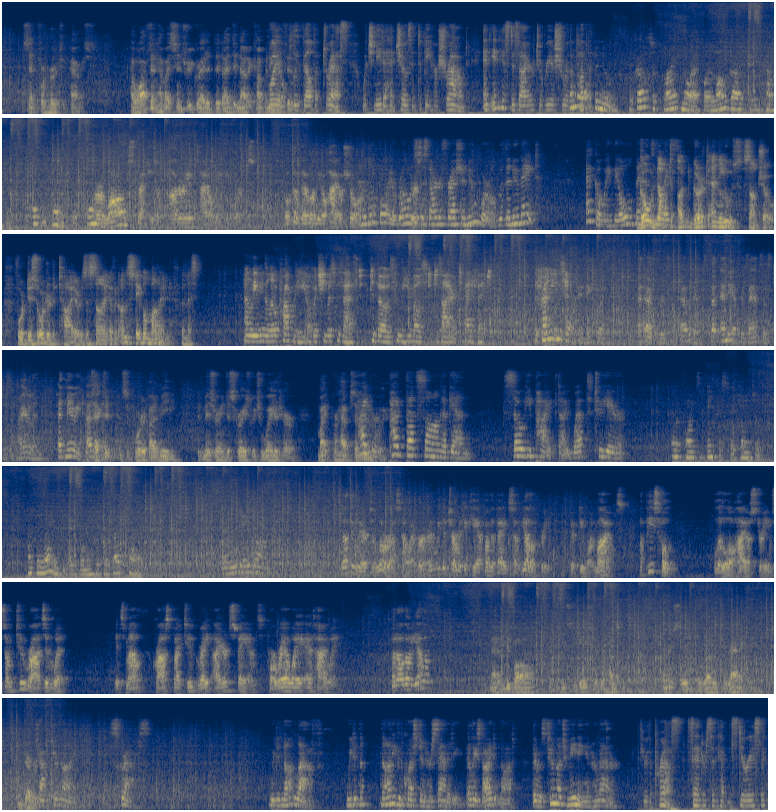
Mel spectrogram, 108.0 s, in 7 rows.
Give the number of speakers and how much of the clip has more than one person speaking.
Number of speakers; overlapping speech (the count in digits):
8, about 6%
